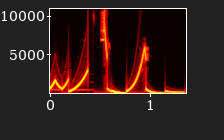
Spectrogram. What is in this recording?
sonokids-omni 07
sonokids-omni, soundesign, lol, game, sound-effect, moog, fx, synth, funny, ridicule, synthesizer, electro, comedy, analog, analogue, toy, beep, bleep, fun, abstract, bubble, filter, electronic, cartoon, happy-new-ears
